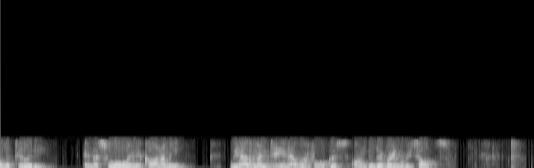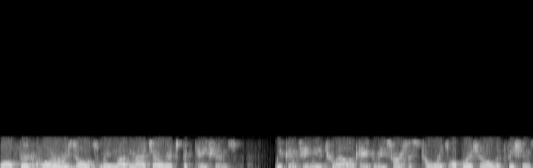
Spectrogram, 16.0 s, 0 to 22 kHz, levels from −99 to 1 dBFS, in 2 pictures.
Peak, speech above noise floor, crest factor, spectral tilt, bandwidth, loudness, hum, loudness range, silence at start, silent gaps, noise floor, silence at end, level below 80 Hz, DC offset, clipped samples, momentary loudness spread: -8 dBFS; 39 dB; 16 dB; -2.5 dB/octave; 4.2 kHz; -24 LUFS; none; 5 LU; 0 s; none; -63 dBFS; 0 s; -66 dBFS; under 0.1%; under 0.1%; 11 LU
